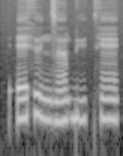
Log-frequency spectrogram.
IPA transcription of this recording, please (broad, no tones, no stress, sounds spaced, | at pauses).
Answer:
ʔ ɛ h ø n z ɐ̃ ɓ y t̪ʰ ɛ̃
